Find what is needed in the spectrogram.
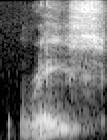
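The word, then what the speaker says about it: Ra's: the pronunciation at all it's R apostrophe as that's all I know it has right yeah that's race Ras sure uh so one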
